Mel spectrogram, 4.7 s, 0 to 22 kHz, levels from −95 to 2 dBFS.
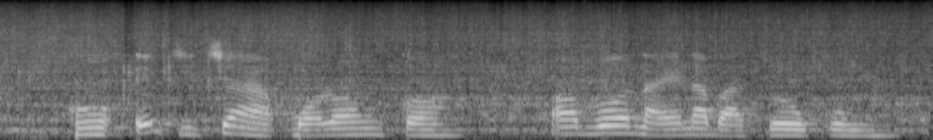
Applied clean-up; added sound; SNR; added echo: none; Toilet flush; 11 dB; none.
